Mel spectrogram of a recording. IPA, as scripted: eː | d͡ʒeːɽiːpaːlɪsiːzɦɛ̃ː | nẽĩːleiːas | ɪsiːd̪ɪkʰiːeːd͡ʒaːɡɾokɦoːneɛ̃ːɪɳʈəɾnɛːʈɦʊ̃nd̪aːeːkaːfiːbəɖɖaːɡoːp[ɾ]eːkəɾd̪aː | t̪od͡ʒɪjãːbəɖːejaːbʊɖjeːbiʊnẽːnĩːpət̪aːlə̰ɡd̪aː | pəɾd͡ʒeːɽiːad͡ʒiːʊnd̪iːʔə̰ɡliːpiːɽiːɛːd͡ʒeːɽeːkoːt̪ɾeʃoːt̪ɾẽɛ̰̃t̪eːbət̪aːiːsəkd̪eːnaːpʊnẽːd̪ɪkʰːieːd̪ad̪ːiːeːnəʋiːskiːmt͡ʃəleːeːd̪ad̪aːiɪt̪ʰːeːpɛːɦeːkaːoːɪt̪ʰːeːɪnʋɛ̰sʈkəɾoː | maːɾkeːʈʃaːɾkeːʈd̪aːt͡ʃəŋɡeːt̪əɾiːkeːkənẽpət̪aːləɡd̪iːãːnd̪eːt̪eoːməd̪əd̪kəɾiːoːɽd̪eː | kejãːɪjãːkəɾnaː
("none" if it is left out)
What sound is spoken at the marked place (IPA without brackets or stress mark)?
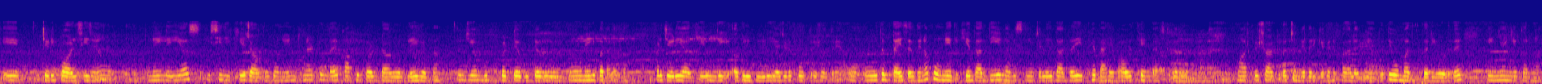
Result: l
